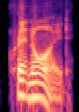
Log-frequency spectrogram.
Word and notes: crinoid: American English

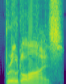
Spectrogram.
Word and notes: brutalize: American English

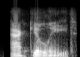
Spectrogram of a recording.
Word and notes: aculeate: American English

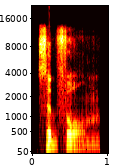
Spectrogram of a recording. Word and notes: subform: British English

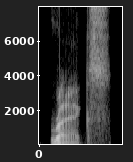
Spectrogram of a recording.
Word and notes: Rex: British English

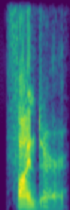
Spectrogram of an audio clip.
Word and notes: finder: American English

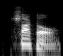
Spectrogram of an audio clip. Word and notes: chuckle: American English

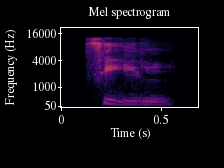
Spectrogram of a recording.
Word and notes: feel: Indian

